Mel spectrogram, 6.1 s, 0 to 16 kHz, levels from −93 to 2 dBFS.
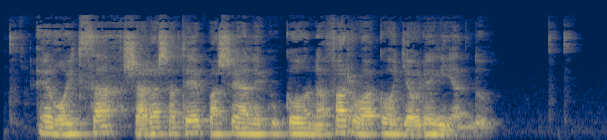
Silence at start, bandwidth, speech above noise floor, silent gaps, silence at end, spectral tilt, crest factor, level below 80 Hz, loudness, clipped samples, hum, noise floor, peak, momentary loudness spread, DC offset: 0.1 s; 11.5 kHz; 47 dB; none; 0.4 s; -5.5 dB/octave; 16 dB; -54 dBFS; -21 LUFS; under 0.1%; none; -67 dBFS; -4 dBFS; 7 LU; under 0.1%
